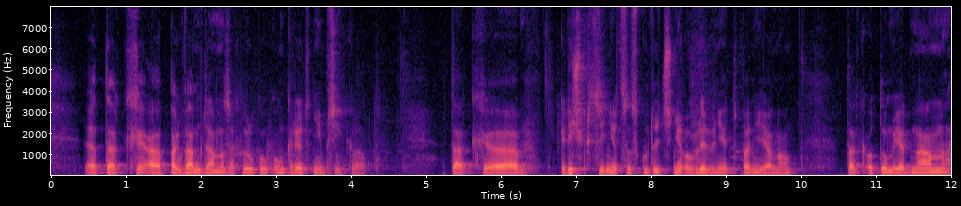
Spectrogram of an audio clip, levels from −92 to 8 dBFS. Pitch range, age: 85-95 Hz, 60-79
